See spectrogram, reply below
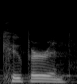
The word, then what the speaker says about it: Cowper: So this would have been one of his, probably written when he was pastoring in Olney, O-L-N-E-Y, in England, maybe alongside probably at that time, William Cowper, it's spelled Cowper, C-O-W-P-E-R, but it would be pronounced Cooper, and they wrote many hymns together.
